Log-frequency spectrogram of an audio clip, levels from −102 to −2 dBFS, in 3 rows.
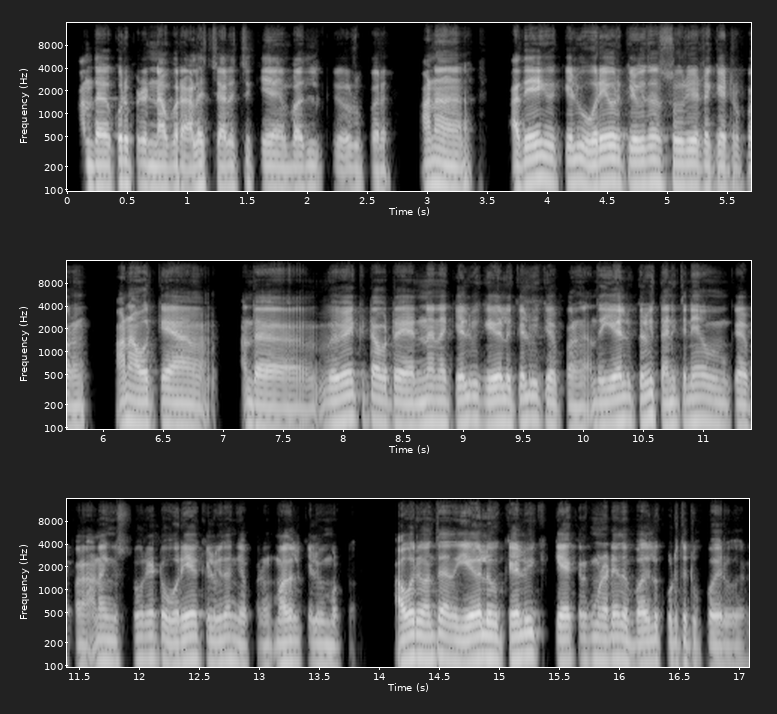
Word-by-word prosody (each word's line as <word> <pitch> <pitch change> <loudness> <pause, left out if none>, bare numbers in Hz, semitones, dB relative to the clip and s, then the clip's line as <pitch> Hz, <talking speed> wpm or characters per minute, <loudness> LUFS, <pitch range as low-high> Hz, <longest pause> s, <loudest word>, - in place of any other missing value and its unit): அந்த 105 0 +2
குறிப்பிட்ட 110 -2 0
நபர 100 +1 +1
அழைச்சு 105 +1 -2
அழைச்சு 105 +2 -4
கே 105 - +2 0.2
பதில் 100 0 -2 0.2
கொடுப்பாரு. 95 -1 -6 0.3
ஆனா, 115 +1 +4 0.6
அதே 120 +2 +5 0.3
கேள்வி 125 +1 +2
ஒரே 120 +3 +6
ஒரு 125 - +1
கேள்விய 115 0 +3
தான் 120 -2 +1
சூர்யாகிட்ட 110 -2 +2
கேட்ருப்பானுங்க. 95 -1 -2 0.3
ஆனா 115 - +2
அவர் 110 -1 +1
கேய 110 -1 +5 0.6
அந்த 100 -1 0 0.4
வ் 90 - -9
விவேக் 130 +4 +3
கிட்ட 130 -1 -3
அவர்ட்ட 115 -1 0
என்னென்ன 115 +2 +1
கேள்வி 120 +2 +2
கே - - +2
7 115 -1 +3
கேள்வி 130 +2 0
கேட்பாங்க. 95 -3 -3
அந்த 105 - -2
7 125 +1 +3
கேள்வி 130 +3 0
தனித்தனியாவும் 115 0 -1
கேட்பாங் 95 -2 -3
ஆனா 110 - -1
இங்க 105 -1 -6
சூர்யாட்ட 120 +2 -4
ஒரே 110 +3 +3
கேள்வி 105 -1 -2
தான் 115 -2 -3
கேட்பாரு. 95 0 -8
முதல் 105 +1 0
கேள்வி 95 -1 -4
மட்டும். 90 - -18 0.4
அவரு 125 +3 +4
வந்து 125 +2 0
அந்த 115 -2 0
7 125 +1 +5
கேள்விக்கு 130 +2 +2
கேக்க்குறதுக்கு 115 +1 0
முன்னாடியே 115 +1 0
அத 110 - 0
பதில 105 +2 0
குடுத்துட்டு 100 -1 -7
போயிருவாரு. 90 0 -4
110 Hz, 200 wpm, -24 LUFS, 100-120 Hz, 0.6 s, ஒரே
